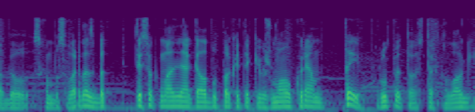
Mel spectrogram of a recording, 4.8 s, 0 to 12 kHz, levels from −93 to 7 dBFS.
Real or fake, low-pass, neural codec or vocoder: real; 7.2 kHz; none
